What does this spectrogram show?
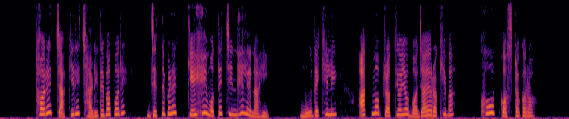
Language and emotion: Odia, sad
